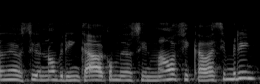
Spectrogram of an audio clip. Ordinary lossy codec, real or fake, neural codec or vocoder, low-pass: none; real; none; 7.2 kHz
